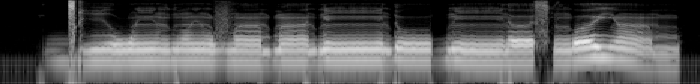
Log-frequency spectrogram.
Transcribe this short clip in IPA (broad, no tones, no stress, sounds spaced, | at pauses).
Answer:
ɡ͡ǀ i w ĩ ɡʷ ĩː u̯ v ə̃ː ɓ ə̃ː ɗ ĩː ɗ uː ɓ ĩː ɾ əː s ŋʷ əː j ə̃ː m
